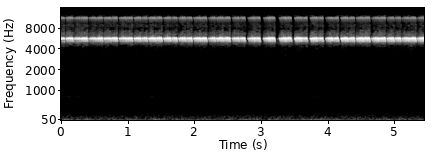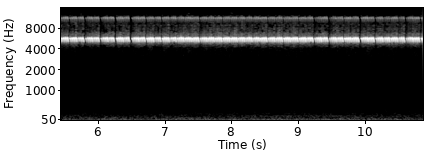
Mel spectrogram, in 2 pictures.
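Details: In a rice paddy, a cricket produces a steady piercing high trill, with a burst of quick stuttering pulses around the middle before settling back into an unbroken ring.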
